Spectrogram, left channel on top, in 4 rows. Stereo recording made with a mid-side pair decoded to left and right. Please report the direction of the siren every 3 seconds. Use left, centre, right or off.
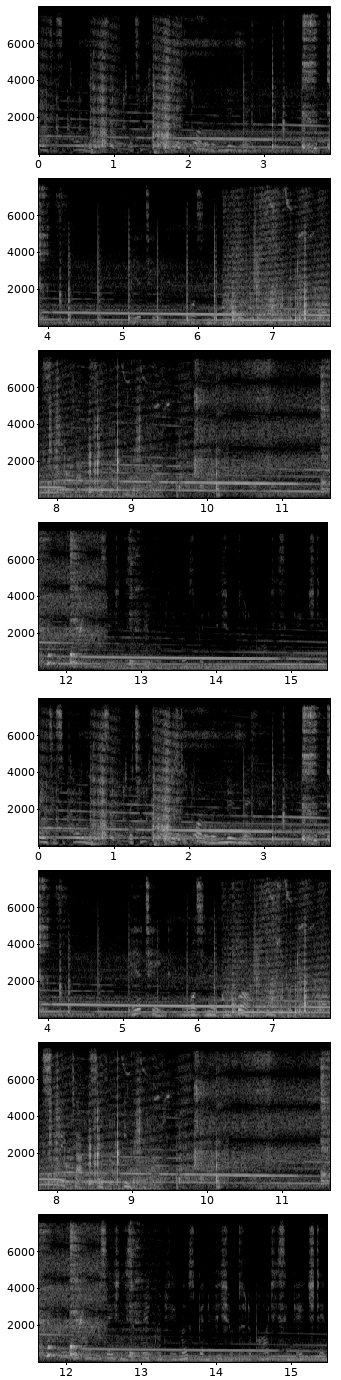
right, right, centre, left, left.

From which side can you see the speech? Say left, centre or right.
right.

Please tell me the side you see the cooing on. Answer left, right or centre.
centre.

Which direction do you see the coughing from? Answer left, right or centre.
right.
